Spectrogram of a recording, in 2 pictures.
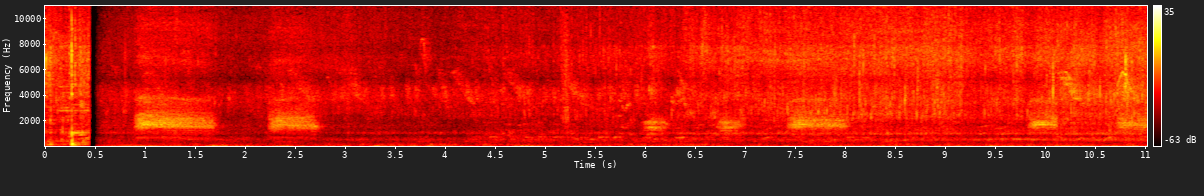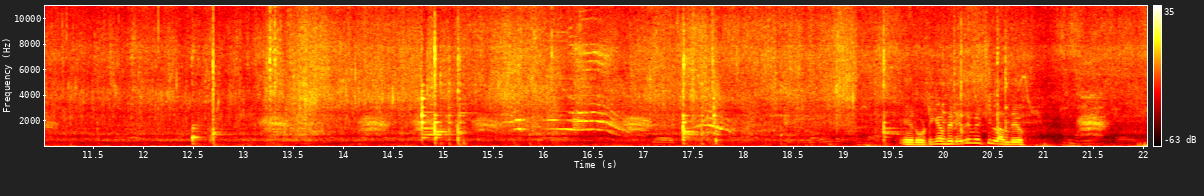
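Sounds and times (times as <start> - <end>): food sizzling: 5.8 - 22.0
metal spatula scraping pot: 10.7 - 21.7
spatula clinking against pot: 14.7 - 15.4, 17.3 - 18.5.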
